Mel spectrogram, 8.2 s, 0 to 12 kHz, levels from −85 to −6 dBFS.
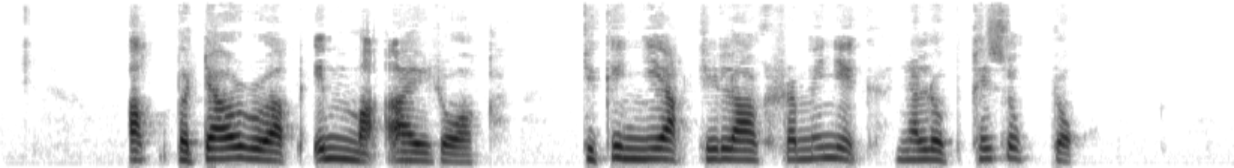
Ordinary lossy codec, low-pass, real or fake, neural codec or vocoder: AAC, 32 kbps; 10.8 kHz; real; none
